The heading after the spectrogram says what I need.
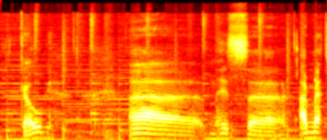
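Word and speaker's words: Gough: written by Julian go I think his name is pronounced go uh his uh I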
